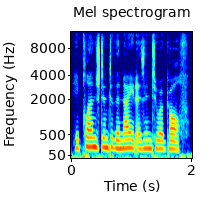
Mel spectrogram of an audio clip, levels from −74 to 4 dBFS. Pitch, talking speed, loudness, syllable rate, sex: 185 Hz, 265 wpm, -16 LUFS, 6.3 syllables/s, female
